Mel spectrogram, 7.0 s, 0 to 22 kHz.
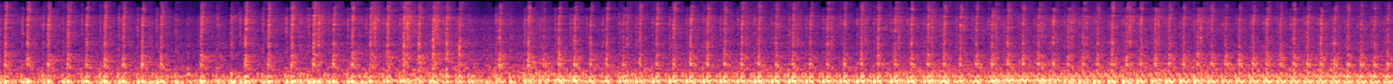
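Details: Air-cooled VW Beetle 1200 engine, long dormant, on a test stand after plugging vacuum leaks: lumpy, uneven idle with a shaky, stumbling beat instead of a smooth patter; one cylinder isn't firing.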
